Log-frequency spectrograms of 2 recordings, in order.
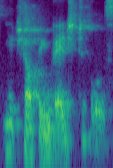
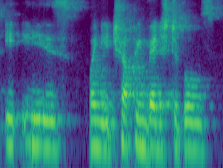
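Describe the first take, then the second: First: Softly whispered, breath only. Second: Said in the usual way. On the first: Shown as a demonstration. Mum showing mindful focus, whispered. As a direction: drop to a hushed whisper on you're chopping vegetables. Repeats phrase, second take hushed.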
